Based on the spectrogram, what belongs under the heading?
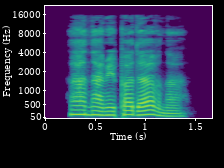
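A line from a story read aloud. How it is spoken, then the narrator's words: Gloomy reply. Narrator (Russian): мрачно отозвалась серая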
